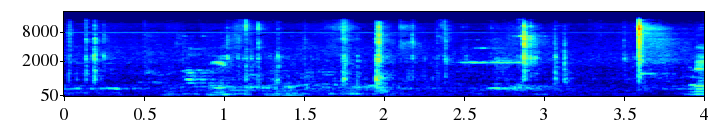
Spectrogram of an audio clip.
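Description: Several sharp mechanical clicks as a bypass breaker's rotary handle and its key interlock lock are worked by hand.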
